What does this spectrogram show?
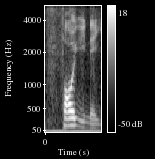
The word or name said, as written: thoiny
